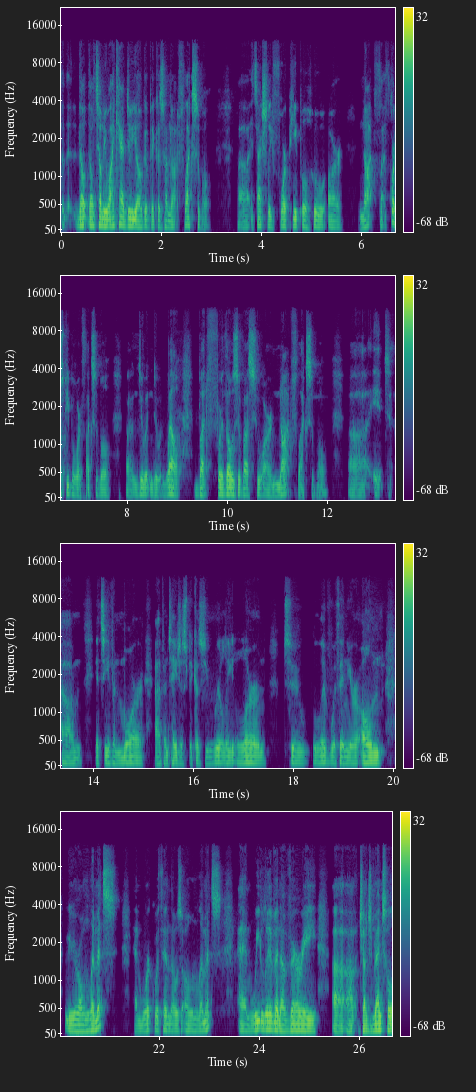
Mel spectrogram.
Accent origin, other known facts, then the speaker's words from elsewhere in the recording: Canada; my father is American, and we're Canadian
